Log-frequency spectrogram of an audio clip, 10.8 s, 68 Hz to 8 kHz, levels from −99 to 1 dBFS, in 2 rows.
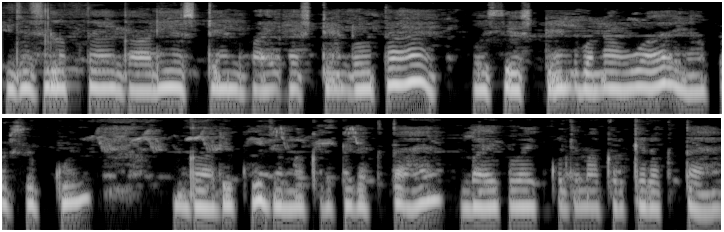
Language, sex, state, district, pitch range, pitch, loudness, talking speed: Hindi, female, Bihar, Lakhisarai, 185-210 Hz, 195 Hz, -30 LUFS, 180 wpm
